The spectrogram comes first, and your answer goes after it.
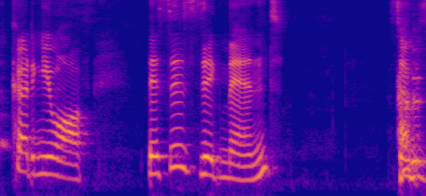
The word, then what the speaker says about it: Zygmunt: This is Zygmunt. So how did we get the name? I'm on it. So Marley / Sigmund Freud, which is how you pronounce it.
